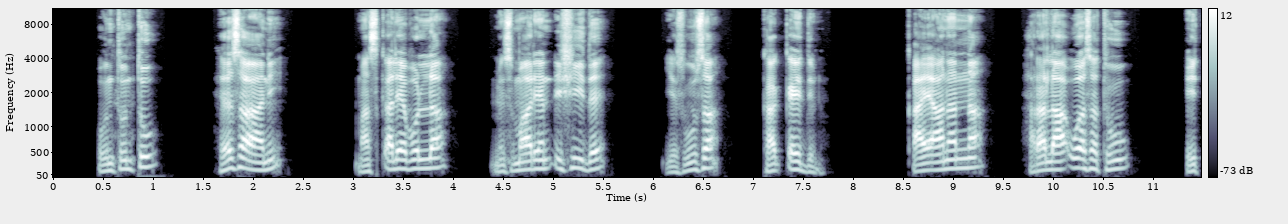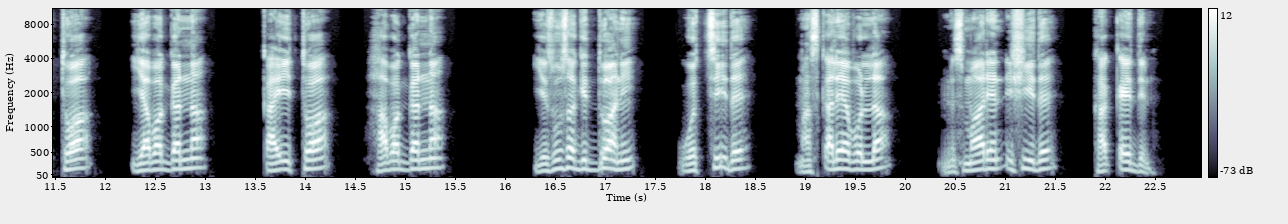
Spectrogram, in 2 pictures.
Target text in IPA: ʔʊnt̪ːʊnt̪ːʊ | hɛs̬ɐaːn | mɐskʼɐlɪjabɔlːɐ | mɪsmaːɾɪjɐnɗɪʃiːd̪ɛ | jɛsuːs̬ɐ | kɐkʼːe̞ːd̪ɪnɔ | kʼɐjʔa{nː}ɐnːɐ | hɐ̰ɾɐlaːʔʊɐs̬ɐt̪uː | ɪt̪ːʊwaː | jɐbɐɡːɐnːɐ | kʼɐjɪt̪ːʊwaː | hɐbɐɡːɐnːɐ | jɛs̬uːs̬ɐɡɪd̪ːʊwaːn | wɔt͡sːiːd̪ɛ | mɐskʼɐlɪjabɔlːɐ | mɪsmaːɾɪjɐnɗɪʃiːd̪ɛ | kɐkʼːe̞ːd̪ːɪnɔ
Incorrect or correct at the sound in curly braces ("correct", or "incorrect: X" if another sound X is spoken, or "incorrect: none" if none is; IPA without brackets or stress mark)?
incorrect: n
